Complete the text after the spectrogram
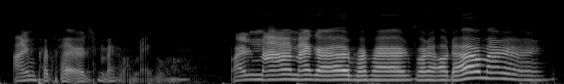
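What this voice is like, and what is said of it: Mumbled, poor impression of another person. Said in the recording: “He really just mumbles... I have no idea what he says. That's my awful Winston Churchill impression... It's a separate language”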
